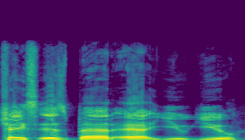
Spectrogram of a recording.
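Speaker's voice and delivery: normal talking voice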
